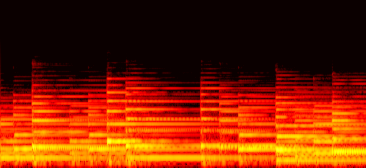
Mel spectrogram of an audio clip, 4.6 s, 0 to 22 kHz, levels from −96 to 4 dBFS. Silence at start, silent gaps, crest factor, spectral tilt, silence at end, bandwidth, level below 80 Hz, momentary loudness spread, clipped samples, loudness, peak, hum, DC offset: 0 s; none; 16 dB; -7 dB/octave; 0 s; 4.2 kHz; -56 dBFS; 6 LU; under 0.1%; -25 LUFS; -10 dBFS; none; under 0.1%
